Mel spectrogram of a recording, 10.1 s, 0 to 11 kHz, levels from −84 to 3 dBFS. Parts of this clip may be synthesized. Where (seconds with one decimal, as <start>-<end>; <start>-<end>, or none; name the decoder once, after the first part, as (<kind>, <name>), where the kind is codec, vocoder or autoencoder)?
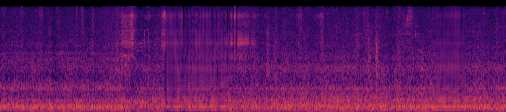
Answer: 3.3-4.6 (vocoder, BigVGAN v2); 8.7-9.3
